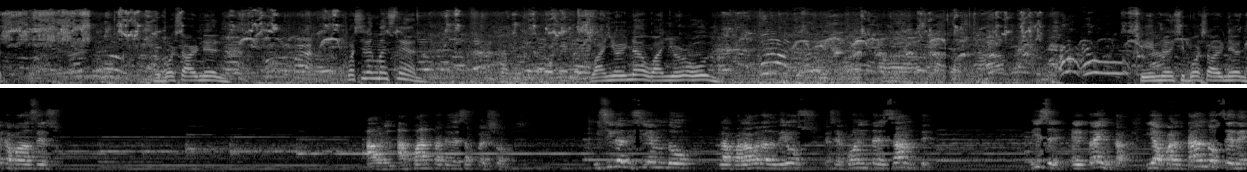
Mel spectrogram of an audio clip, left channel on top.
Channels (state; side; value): different; both; correlation 0.00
